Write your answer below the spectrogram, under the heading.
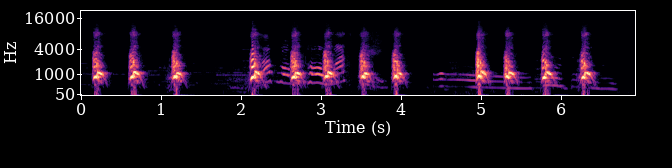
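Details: A West Highland White Terrier barks at a singing fake fish: sharp barks in quick irregular bursts, about two per second, with faint tonal warbling and a person saying no between them.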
